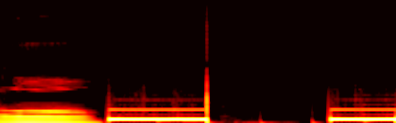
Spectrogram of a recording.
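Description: Loud, steady telephone signal tones sound in long beeps: a lower buzzing tone, then a higher tone that stops, a brief quiet gap, and the tone returns.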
